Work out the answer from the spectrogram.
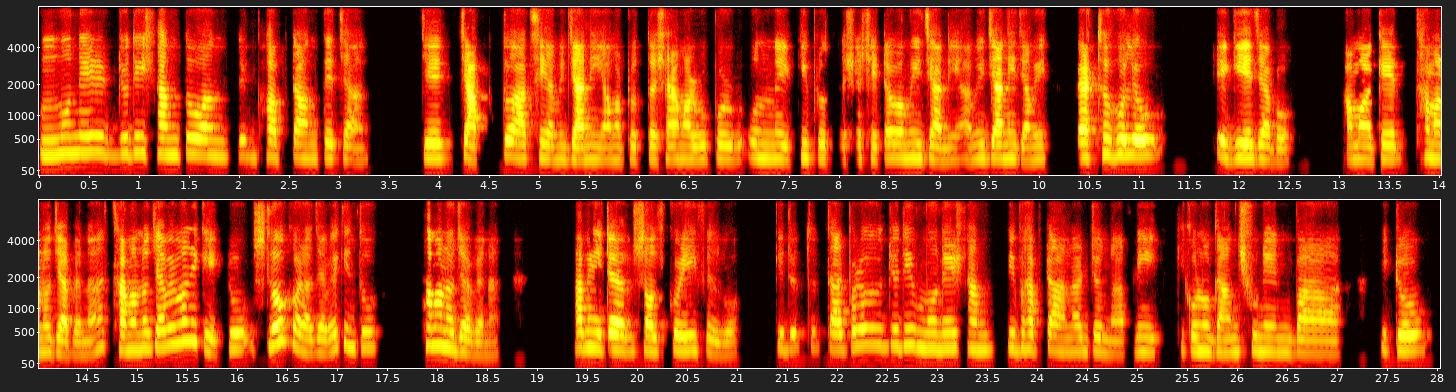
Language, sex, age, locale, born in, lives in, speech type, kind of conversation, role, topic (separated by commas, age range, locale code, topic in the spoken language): Bengali, female, 40-44, bn-BD, Bangladesh, Finland, conversation, podcast, host, নিজের প্রতি বিশ্বাস বাড়াতে আপনি কী করেন?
